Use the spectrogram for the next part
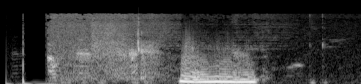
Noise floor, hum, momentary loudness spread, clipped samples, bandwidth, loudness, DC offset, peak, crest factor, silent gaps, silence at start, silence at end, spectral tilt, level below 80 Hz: -38 dBFS; none; 13 LU; under 0.1%; 11.5 kHz; -11 LUFS; under 0.1%; 0 dBFS; 12 dB; none; 0.05 s; 0.45 s; -6 dB/octave; -38 dBFS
